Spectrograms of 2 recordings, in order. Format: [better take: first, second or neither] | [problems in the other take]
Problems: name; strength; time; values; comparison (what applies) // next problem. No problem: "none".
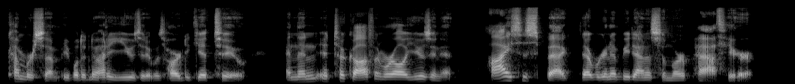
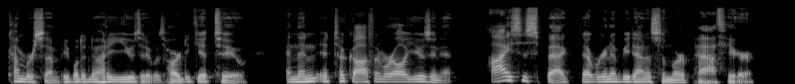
second | thin; very; fading below 450 Hz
